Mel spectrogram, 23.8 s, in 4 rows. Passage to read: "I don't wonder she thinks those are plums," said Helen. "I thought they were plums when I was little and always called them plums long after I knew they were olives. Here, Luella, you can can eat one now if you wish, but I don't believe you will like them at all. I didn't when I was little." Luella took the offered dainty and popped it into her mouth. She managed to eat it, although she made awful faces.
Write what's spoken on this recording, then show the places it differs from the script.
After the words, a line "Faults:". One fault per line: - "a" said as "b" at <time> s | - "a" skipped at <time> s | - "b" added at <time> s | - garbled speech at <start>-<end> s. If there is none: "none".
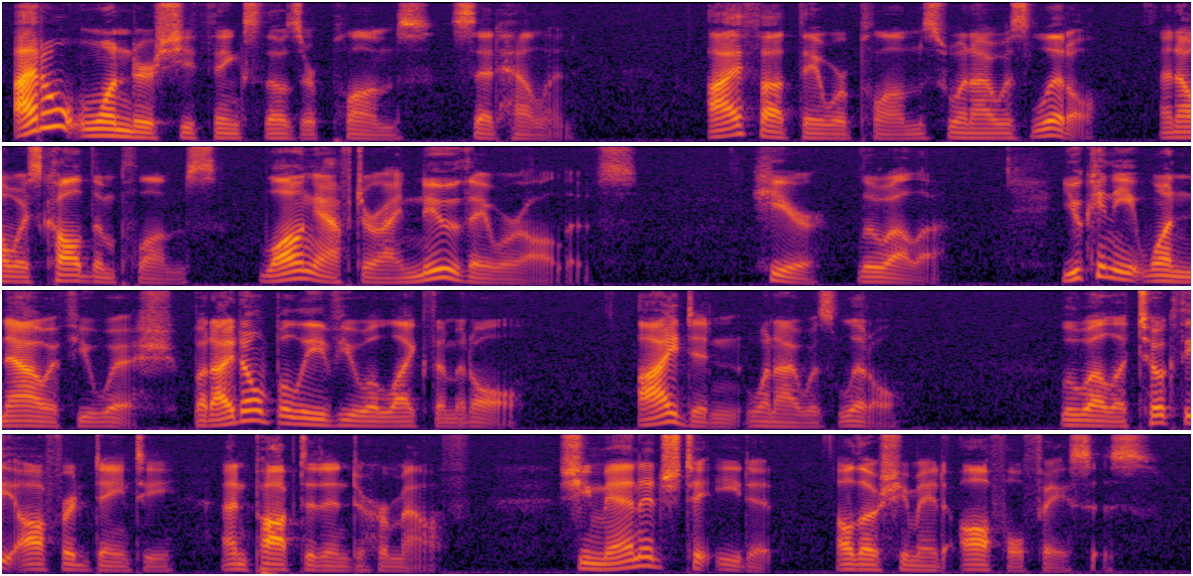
"I don't wonder she thinks those are plums," said Helen. "I thought they were plums when I was little and always called them plums long after I knew they were olives. Here, Luella, you can eat one now if you wish, but I don't believe you will like them at all. I didn't when I was little." Luella took the offered dainty and popped it into her mouth. She managed to eat it, although she made awful faces.
Faults:
- "can" skipped at 11.5 s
